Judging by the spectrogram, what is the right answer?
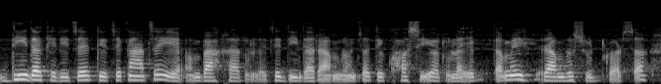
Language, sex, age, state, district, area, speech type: Nepali, female, 60+, West Bengal, Kalimpong, rural, spontaneous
